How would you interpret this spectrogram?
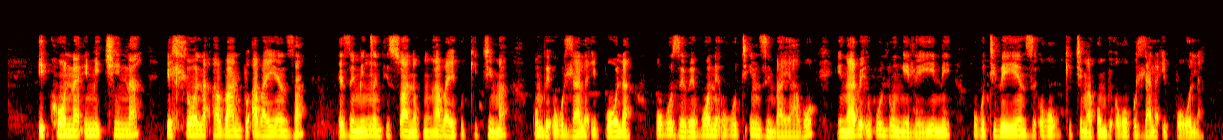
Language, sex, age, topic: North Ndebele, male, 36-49, health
